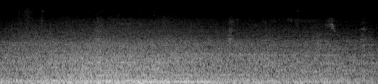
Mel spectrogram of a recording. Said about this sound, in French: Édouard Jean Empain sort du véhicule, il l'entend s'éloigner.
